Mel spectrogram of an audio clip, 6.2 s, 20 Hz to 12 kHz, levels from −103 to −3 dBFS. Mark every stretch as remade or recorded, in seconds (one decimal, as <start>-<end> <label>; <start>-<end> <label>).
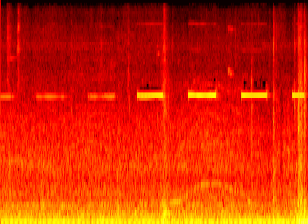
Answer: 0.0-1.5 recorded; 1.5-2.3 remade; 2.3-6.2 recorded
